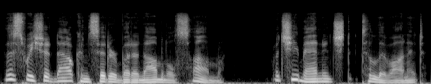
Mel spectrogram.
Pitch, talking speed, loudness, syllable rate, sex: 125 Hz, 225 wpm, -16 LUFS, 6.0 syllables/s, male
